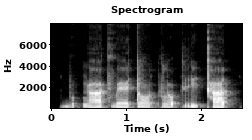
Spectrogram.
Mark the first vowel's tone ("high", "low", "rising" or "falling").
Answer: low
